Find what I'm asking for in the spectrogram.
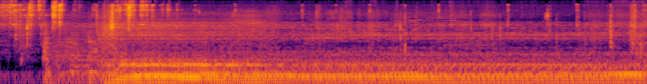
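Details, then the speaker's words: Starter catches and the engine flares, then settles to a low, steady burble with no puffing or rattle. Heard after exhaust repair with V-band clamps, a tailpipe clearance tweak and a gutted clogged cat; the idle is smooth and normal. "idle smooth sounds good"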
